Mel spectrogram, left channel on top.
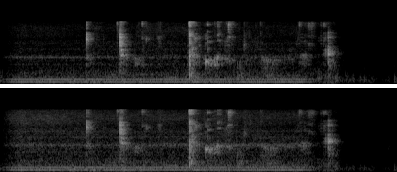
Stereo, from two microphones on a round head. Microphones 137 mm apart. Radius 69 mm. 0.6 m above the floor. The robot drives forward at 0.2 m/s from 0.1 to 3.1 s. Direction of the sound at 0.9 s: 15° left (ahead or behind).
